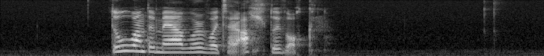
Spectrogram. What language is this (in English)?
Faroese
